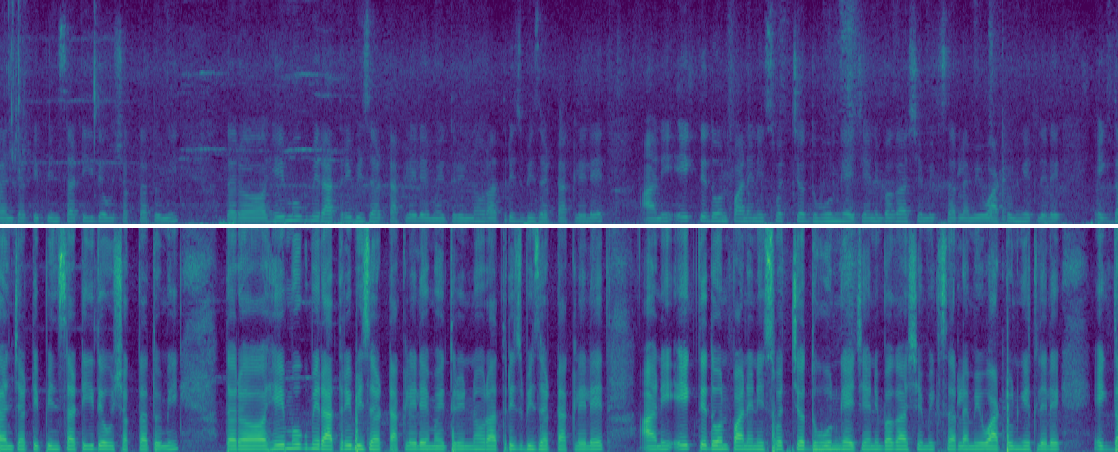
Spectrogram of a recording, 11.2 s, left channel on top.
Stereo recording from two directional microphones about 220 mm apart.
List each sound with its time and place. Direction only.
0.0 s speech: 45° right (ahead or behind)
